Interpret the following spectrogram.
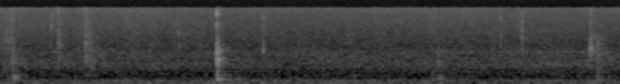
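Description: Near silence: room tone with a few faint clicks and knocks, the most distinct about a second and a half in.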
